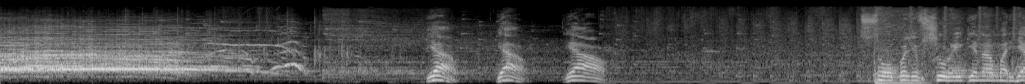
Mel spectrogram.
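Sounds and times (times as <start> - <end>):
crowd cheering and shouting: 0.0 - 4.6
speech: 4.2 - 6.2, 8.8 - 10.2.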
